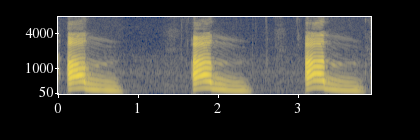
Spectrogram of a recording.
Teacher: اس حرف میں صفت استطالت پائی جاتی ہے، اس کو طول دیتے ہیں پڑھنے میں۔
